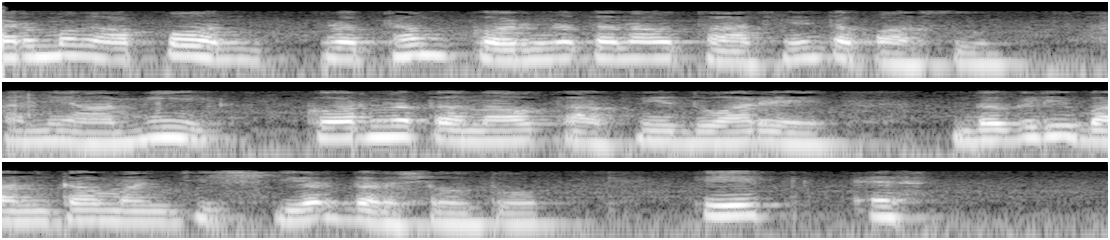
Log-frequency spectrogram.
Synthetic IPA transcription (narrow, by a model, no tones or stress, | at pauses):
t̪aɾməɡapəɳpɾət̪ʰəmkəɾɳət̪ənaʋt̪ʰat͡snet̪əpasuañiam̤i | kəɾɳət̪ənaʋt̪ʰat͡sned̪ʋaɾe | d̪əɡɽiːband̪kamaɲt͡ɕiːɕijəɾd̪əɾɕəʋt̪o | ek | es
